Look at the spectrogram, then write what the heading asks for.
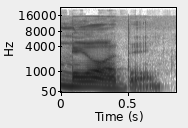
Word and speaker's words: Morrible: see it was moral Madam morrible because it rhymes with horrible and I want to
